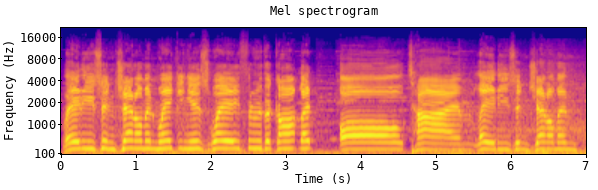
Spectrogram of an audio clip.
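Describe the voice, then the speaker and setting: A man making a drawn-out ceremonial introduction as an event announcer. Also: high-pitched, flat delivery. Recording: event announcement under loud music. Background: loud music.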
